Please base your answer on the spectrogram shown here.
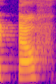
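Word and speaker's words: tough: फिर ये है टफ और ये है इनफ, इनफ, ठीक है, इनफ। तो ओ यू वाली स्पेलिंग्स है, यानी ओ यू के बाद में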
